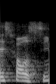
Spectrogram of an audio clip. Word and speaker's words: Sfalsin: É Esfalcin que pronuncia mesmo? Esfalcin. É difícil pronunciar, mas é Esfalcin mesmo.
